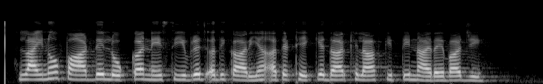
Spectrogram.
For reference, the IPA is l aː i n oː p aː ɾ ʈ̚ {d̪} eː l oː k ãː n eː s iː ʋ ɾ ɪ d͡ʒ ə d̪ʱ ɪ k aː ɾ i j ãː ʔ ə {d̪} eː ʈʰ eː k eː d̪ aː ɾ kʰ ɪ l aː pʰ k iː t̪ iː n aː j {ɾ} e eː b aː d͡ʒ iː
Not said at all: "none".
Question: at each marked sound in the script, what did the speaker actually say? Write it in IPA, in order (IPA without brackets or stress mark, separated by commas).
d̪, t̪, ɾ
